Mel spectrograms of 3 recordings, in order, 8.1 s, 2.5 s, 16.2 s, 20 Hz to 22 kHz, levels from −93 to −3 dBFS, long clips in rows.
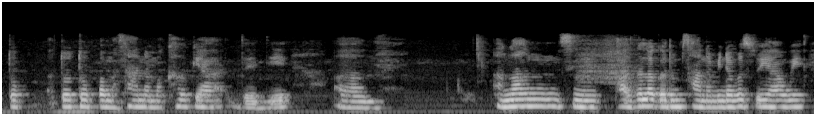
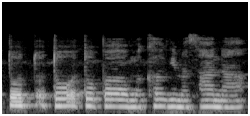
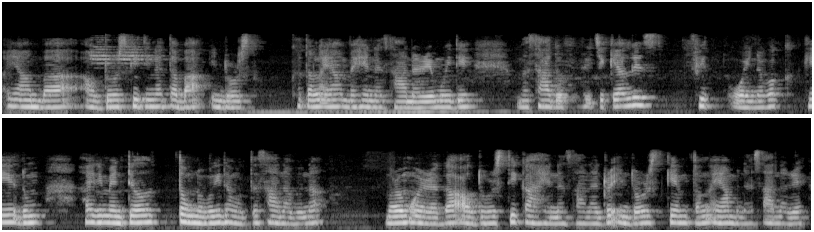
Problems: none marked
